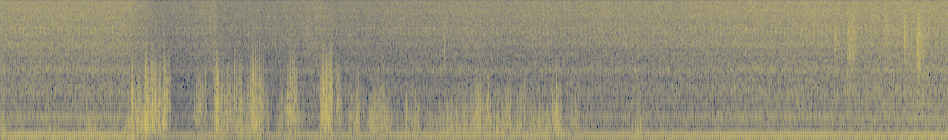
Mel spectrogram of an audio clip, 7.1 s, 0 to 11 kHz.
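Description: Ferrari 458 Italia's 4.5-litre V8 idling steadily through its triple exhaust. Irregular gusts of wind noise hit the microphone between about one and three seconds in.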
